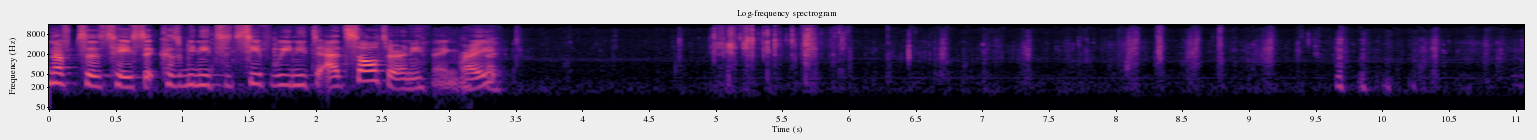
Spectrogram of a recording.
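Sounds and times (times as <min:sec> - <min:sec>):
people crunching lettuce wraps: 0:04.7 - 0:11.0.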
